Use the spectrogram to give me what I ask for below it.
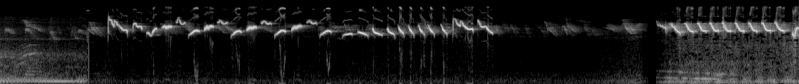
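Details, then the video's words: Warbling white-eye 'nembak' tutor song for training pleci, advised for morning play at dew time: after a brief low rumble, a fast run of high chirps and slurred whistles, then a break and a ringing rapid trill over background noise. "Masteran Pleci Nembak 2018"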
